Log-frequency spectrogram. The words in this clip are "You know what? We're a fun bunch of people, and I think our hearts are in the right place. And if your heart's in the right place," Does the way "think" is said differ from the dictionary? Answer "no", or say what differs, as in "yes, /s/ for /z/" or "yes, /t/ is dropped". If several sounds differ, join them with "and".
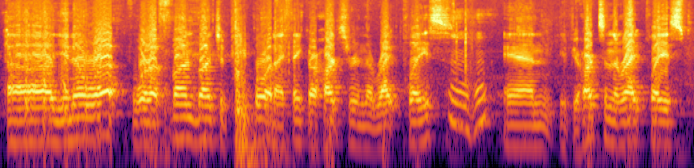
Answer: no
